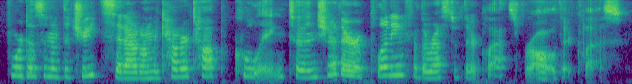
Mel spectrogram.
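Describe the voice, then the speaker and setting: Woman, high voice, creaky fry, playful story reading, giggly, joking asides. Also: a little fast, a little mellow. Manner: giggly, breaks off to joke. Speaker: fan fiction reader and co-host. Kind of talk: playful co-read story narration with banter.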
